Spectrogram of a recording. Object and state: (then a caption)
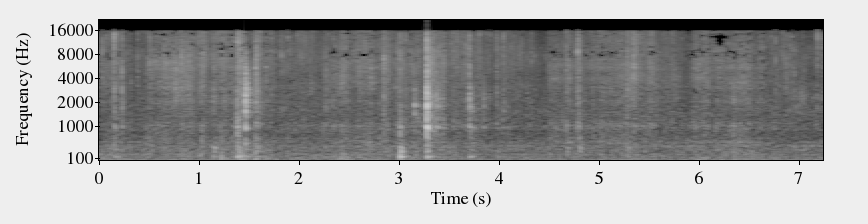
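Dried rose petals crumbled. Gloved fingers rub and crumble dried rose petals and small fragments into flakes. The result is a dry, bright crinkling and crackling with soft patter and scattered sharper snaps over a faint hiss.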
